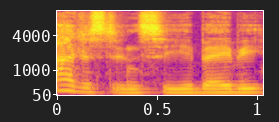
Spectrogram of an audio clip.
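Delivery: imitated sweet elderly lady voice. Retelling what the driver said after the near accident: imitating a sweet old lady.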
